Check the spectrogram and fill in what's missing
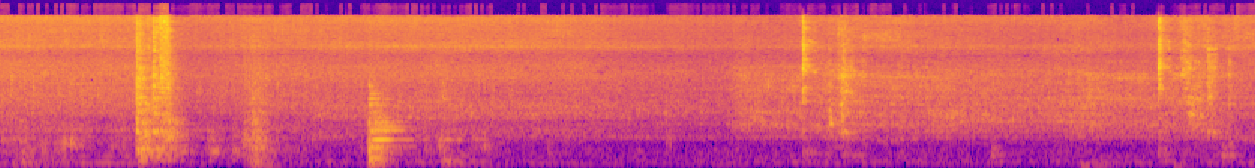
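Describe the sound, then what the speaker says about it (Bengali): Chicken sizzles softly in a pan with fried onions, broken by a few loud scrapes and clanks of a spatula stirring it, close by with no talking. "আমি এইভাবে ভালো করে মাংসটাকে কষিয়ে নেব"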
